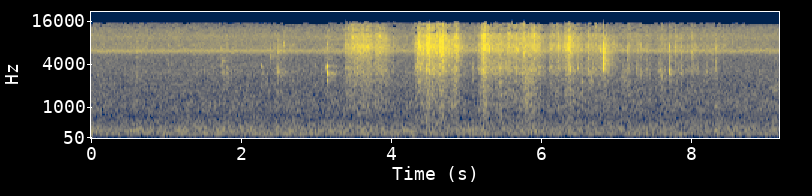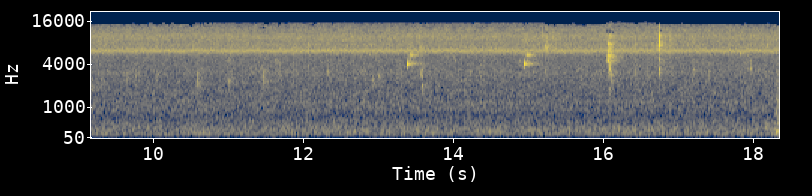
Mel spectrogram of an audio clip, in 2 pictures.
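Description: Crackly crunching for about three seconds, starting about three and a half seconds in, as a fried insect is bitten and chewed, over a steady low hum and a faint high whine. A few faint clicks follow later.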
